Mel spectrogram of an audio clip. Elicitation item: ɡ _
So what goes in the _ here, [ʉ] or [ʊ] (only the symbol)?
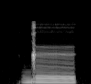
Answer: ʉ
